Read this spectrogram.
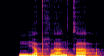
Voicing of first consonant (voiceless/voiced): voiced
